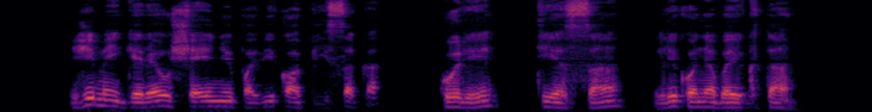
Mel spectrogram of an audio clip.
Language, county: Lithuanian, Utena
